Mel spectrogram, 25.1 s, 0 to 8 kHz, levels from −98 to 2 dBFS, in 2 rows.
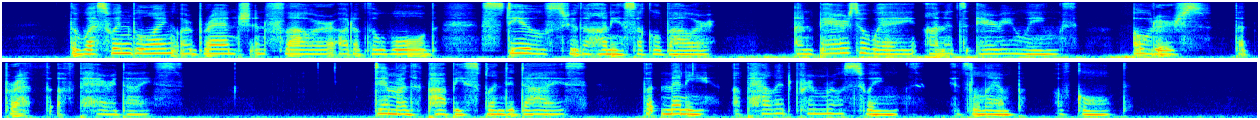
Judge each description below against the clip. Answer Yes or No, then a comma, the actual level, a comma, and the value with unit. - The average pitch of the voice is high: Yes, high, 215 Hz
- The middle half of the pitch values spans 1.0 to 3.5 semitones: Yes, narrow, 2.4 semitones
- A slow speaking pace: Yes, slow, 110 wpm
